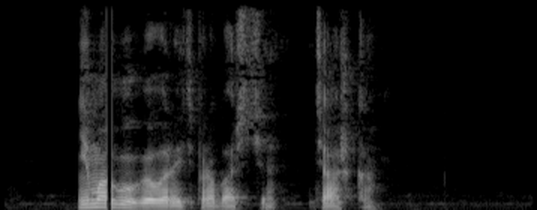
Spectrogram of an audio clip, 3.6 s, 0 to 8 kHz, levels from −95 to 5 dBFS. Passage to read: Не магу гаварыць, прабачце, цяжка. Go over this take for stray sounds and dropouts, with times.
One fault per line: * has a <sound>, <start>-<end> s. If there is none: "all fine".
* has a dropout, 0.7-0.8 s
